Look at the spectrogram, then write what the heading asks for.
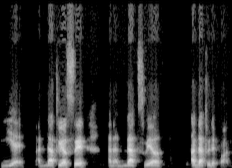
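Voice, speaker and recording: A woman's voice: very deep voice, lively intonation, slow, gravelly, breathy edge, highs cut off. A woman from Jamaica chatting casually on a live stream as a cultural advocate, greeting and speaking straight to her viewers. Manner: chatty, greets and addresses viewers directly, gives blessings.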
